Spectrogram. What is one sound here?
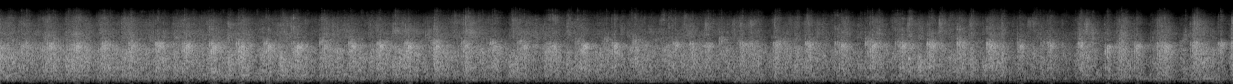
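An audience claps steadily in rhythm in a room.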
